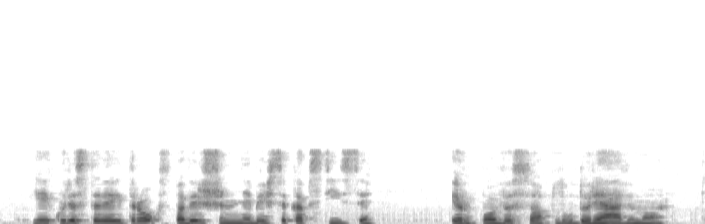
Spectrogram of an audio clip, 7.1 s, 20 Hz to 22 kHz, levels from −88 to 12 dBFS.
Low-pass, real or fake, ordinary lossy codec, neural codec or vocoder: 7.2 kHz; real; MP3, 96 kbps; none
